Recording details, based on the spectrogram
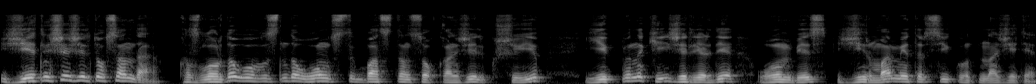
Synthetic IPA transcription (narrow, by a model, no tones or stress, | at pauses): ʒe̞t̪ɪnʃɪʒɪlt̪ʰo̞qsɑnd̪ɑ̰qʰəzlˠo̞ɾd̪ɑwwo̞blˠəsənd̪ɑwo̞ɴt̪ʰʏ̥st̪ɪk̚bɑt̪ə̥st̪ɑnso̞qːɑnʒe̞lkʲʰʏ̥ʃe̞jɪp | je̞k̚ʲbʏnɪkʲʰe̞jʒe̞ɾle̞ɾd̪e̞wo̞nbe̞sʒijəɾmɑmʲe̞t̪rsʲe̞kund̪ənɑʒe̞t̪ḛd̪ɪ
